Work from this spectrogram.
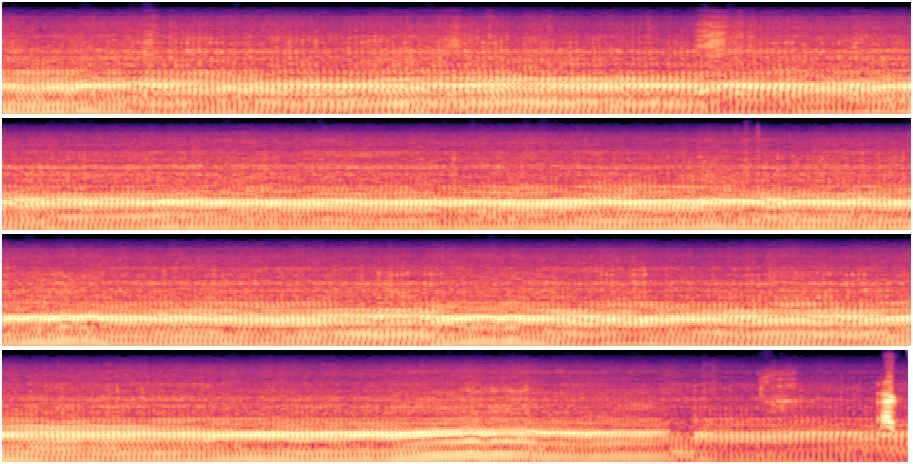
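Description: An off-road motorcycle lugs in first gear up a steep climb on Coal Mountain on the Hatfield and McCoy trails. A deep, steady engine drone is heard with constant clatter from the trail, loud and close throughout.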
